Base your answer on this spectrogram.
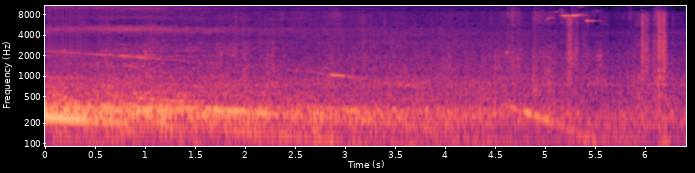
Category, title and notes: Soundscapes > Urban
final tram 20
finland, hervanta, tram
